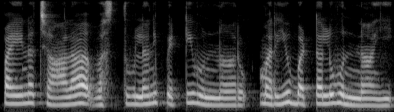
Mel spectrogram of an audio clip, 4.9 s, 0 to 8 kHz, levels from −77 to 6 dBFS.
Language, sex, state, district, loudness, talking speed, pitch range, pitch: Telugu, female, Telangana, Hyderabad, -17 LUFS, 95 wpm, 195-235 Hz, 220 Hz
